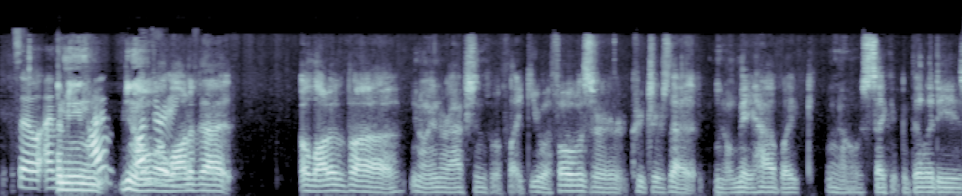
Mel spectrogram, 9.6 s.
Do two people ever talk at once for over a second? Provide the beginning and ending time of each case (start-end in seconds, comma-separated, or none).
0.6-2.2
